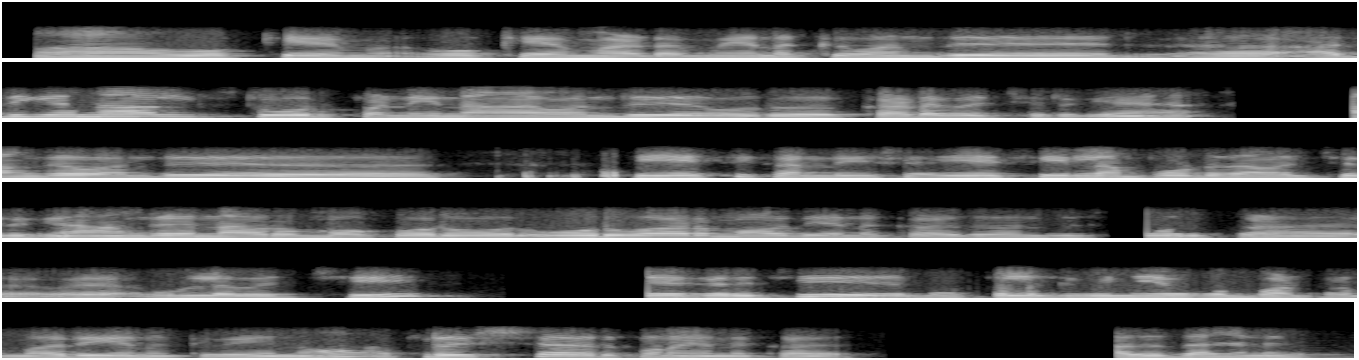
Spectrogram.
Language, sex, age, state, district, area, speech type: Tamil, female, 30-45, Tamil Nadu, Chennai, urban, conversation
